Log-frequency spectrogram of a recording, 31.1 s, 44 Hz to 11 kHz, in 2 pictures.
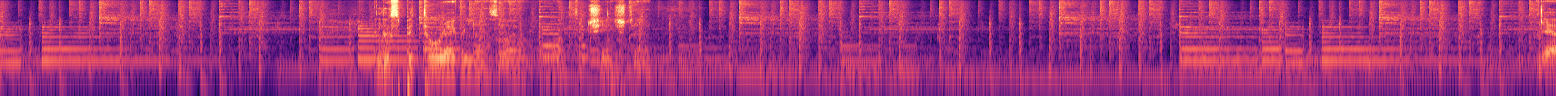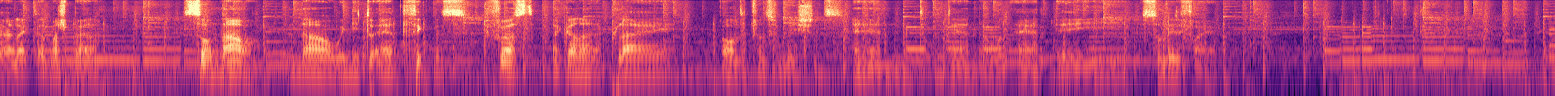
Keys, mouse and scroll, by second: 0.0-3.1 typing, 0.0 middle click, 0.8-1.5 scroll down 10, 1.7 scroll up 3, 1.8 scroll down 1, 6.1 s, 8.1 a, 8.2 a, 8.2 b, 8.8 b, 9.9 b, 10.9 s, 11.8 middle click, 12.2 scroll up 4, 12.3 scroll down 5, 12.4 middle click, 12.7 middle click, 12.9 middle click, 13.1 middle click, 13.5 scroll up 6, 13.7 Tab, 13.9 Tab, 14.0 middle click, 14.2 middle click, 14.3 Tab, 14.5 middle click, 16.3-16.7 scroll up 3, 16.7-17.1 scroll down 6, 17.1 middle click, 17.1 scroll up 1, 17.2 scroll down 1, 17.3-18.0 scroll down 4, 18.0 middle click, 18.3 Tab, 18.3-18.8 scroll down 10, 18.8 scroll down 1, 20.3 click, 26.2 click, 28.3 middle click, 29.2-30.0 scroll up 10.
